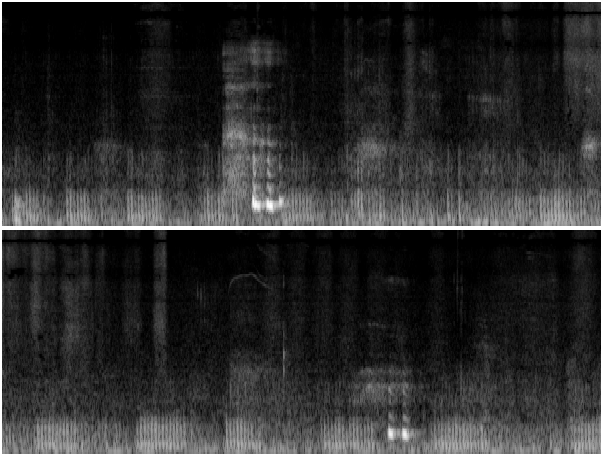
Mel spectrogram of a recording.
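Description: Domestic cat purring close up, in a steady low rhythm of breaths, broken twice by a short meow, about two and a half seconds in and near the ten-second mark.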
